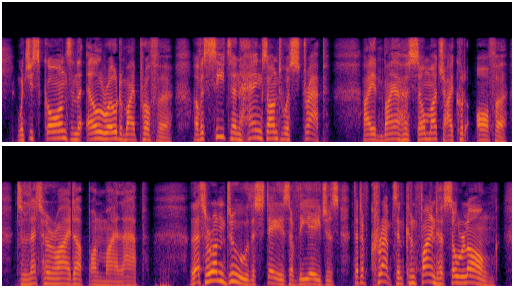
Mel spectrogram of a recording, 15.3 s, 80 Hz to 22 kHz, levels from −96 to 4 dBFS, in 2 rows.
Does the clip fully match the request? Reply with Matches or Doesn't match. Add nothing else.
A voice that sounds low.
Doesn't match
